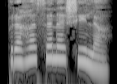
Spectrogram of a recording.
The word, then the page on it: ಪ್ರಹಸನಶೀಲ: kannada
